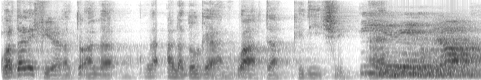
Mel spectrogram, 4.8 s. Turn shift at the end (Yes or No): Yes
